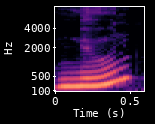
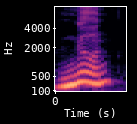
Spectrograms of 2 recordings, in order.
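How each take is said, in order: First: The vowel is held long. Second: The vowel is kept short. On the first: It means snow. "If you pronounce noon long" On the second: It means eyes. "if you pronounce it short"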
